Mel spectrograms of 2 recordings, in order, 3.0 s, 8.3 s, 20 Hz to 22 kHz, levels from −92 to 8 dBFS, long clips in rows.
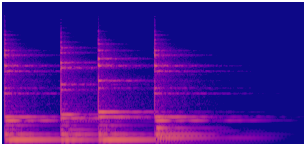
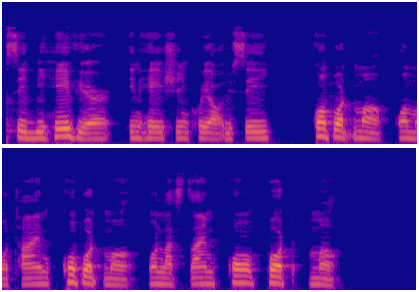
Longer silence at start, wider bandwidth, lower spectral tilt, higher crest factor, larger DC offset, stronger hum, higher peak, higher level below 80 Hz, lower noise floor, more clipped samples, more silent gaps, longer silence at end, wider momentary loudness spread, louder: about the same, 0 s vs 0.05 s; about the same, 11 kHz vs 11.5 kHz; second, -4.5 dB/octave vs -6.5 dB/octave; about the same, 22 dB vs 18 dB; neither; neither; about the same, -18 dBFS vs -16 dBFS; about the same, -72 dBFS vs -68 dBFS; second, -72 dBFS vs under -90 dBFS; neither; second, none vs 2.95-2.99 s; second, 0.65 s vs 0.8 s; first, 14 LU vs 11 LU; second, -38 LUFS vs -34 LUFS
